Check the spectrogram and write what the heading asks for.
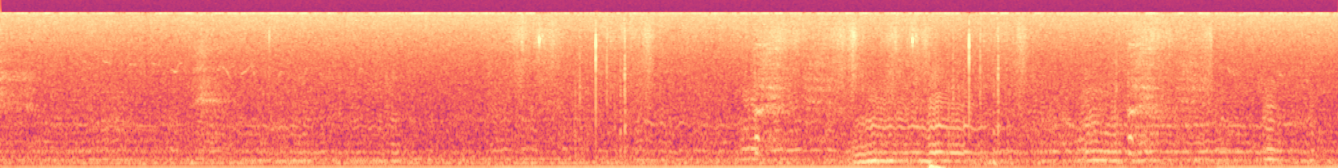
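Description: A buzzing insect droning steadily, shifting in pitch and growing louder about six seconds in. A short low thump comes about seven seconds in.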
